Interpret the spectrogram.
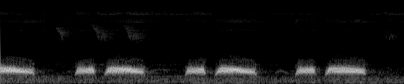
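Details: Decoy spotted dove from Malaysia at a trapping site, 11 August 2020, cooing steadily: clipped note pairs leading into long, hollow purring coos, repeated about every second, with a few thin, high bird chirps behind.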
